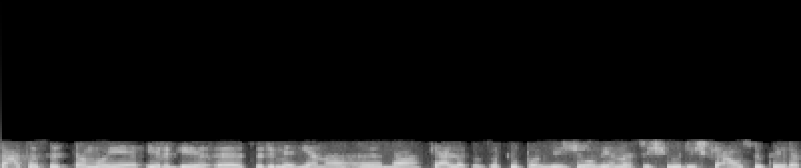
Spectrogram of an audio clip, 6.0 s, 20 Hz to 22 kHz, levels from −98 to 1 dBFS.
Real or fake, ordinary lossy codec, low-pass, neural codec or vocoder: real; MP3, 24 kbps; 3.6 kHz; none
